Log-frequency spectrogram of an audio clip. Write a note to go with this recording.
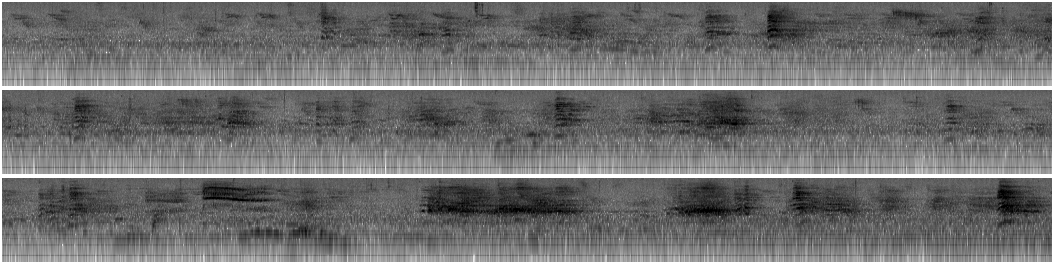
Lisbon zoo ambiance, people, animals, birds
